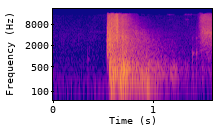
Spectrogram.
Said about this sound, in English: Take, for example, the sound of a gunshot, which the original sound is less than half a second long.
